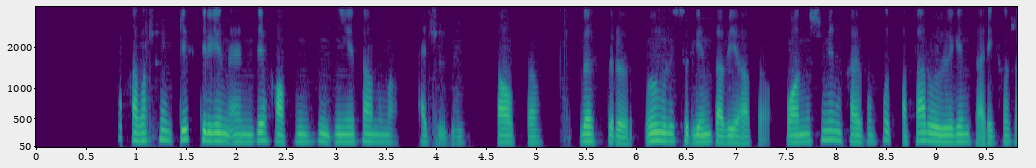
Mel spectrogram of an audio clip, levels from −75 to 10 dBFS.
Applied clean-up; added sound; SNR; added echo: neural separator model SepFormer WHAMR!.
